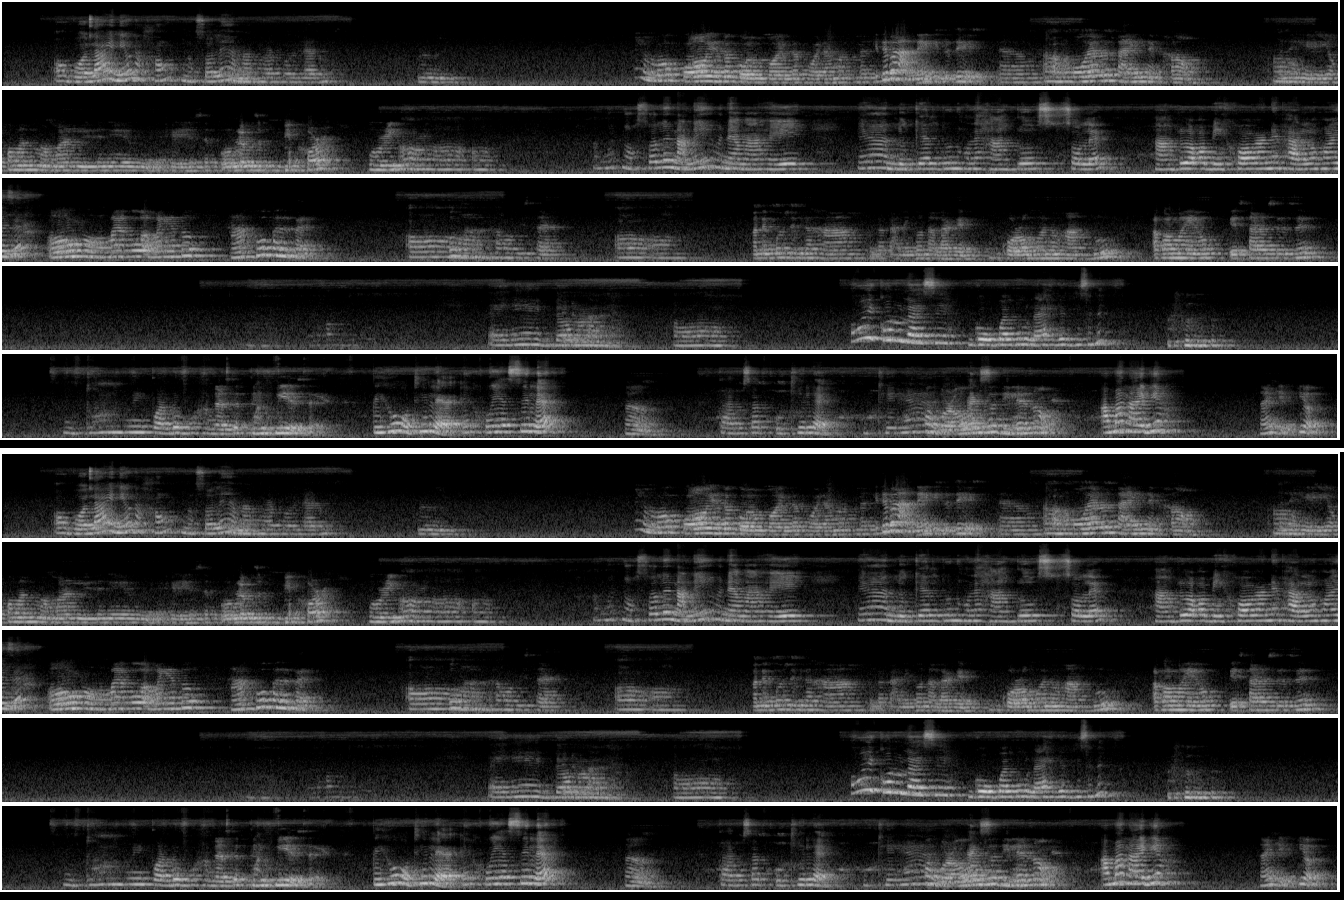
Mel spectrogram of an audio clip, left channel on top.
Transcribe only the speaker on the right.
অ' ব্ৰইলাৰ এনেও নাখাওঁ, নচলেই
আমাৰ ঘৰত ব্ৰইলাৰটো।
অঁ
অঁ
অঁ অঁ অঁ আমাৰ নচলে নানেই মানে আমাৰ হেই এয়া লোকেল টো নহ'লে হাঁহটো চলে, হাঁহটো আকৌ বিষৰ কাৰণে ভাল নহয়
যে
অঁ
অঁ অঁ
হেনেকুৱা মানুহ বৰ বেয়া। এহে একদম
আৰু
অ' অই ক'ত ওলাইছে গৌ পোৱালি টো ওলাই আহিলে দেখিছিনে।
একদমেই পোৱালিটো বৰ সাংঘাতিক
পোৱালিটো।
পিহু উঠিলে, এই শুই আছিলে।
তাৰপিছত উঠিলে। উঠি হে আইচক্ৰীম,
আমাৰ নাইদিয়া।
